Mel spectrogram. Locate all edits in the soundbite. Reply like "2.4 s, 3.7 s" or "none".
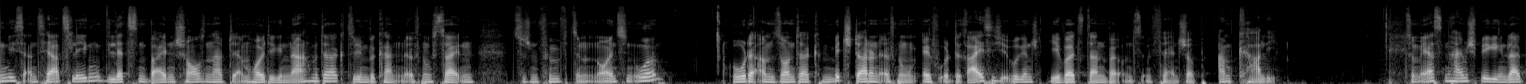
10.3 s, 14.0 s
